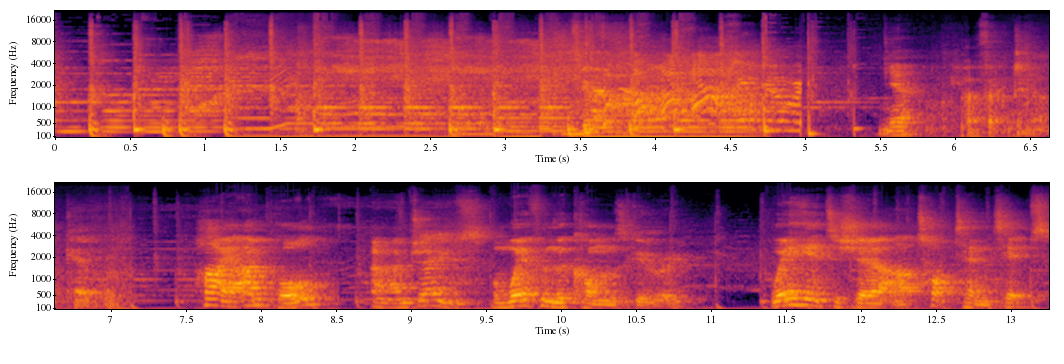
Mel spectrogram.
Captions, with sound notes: (laughter) Yeah, perfect, ok Hi, I'm Paul. I'm James. and we’re from The Comms Guru. We're here to share our top ten tips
